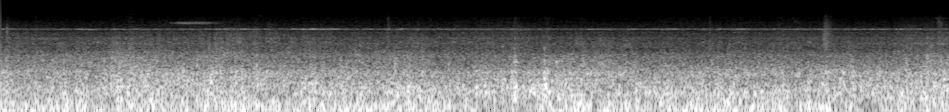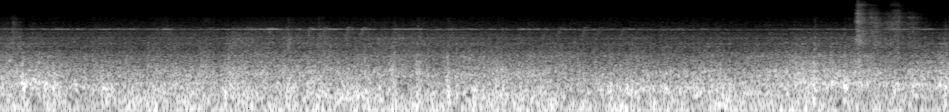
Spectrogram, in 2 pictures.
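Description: Passenger train running along the track, heard from a coach window: a steady rumble of wheels on the rails.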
